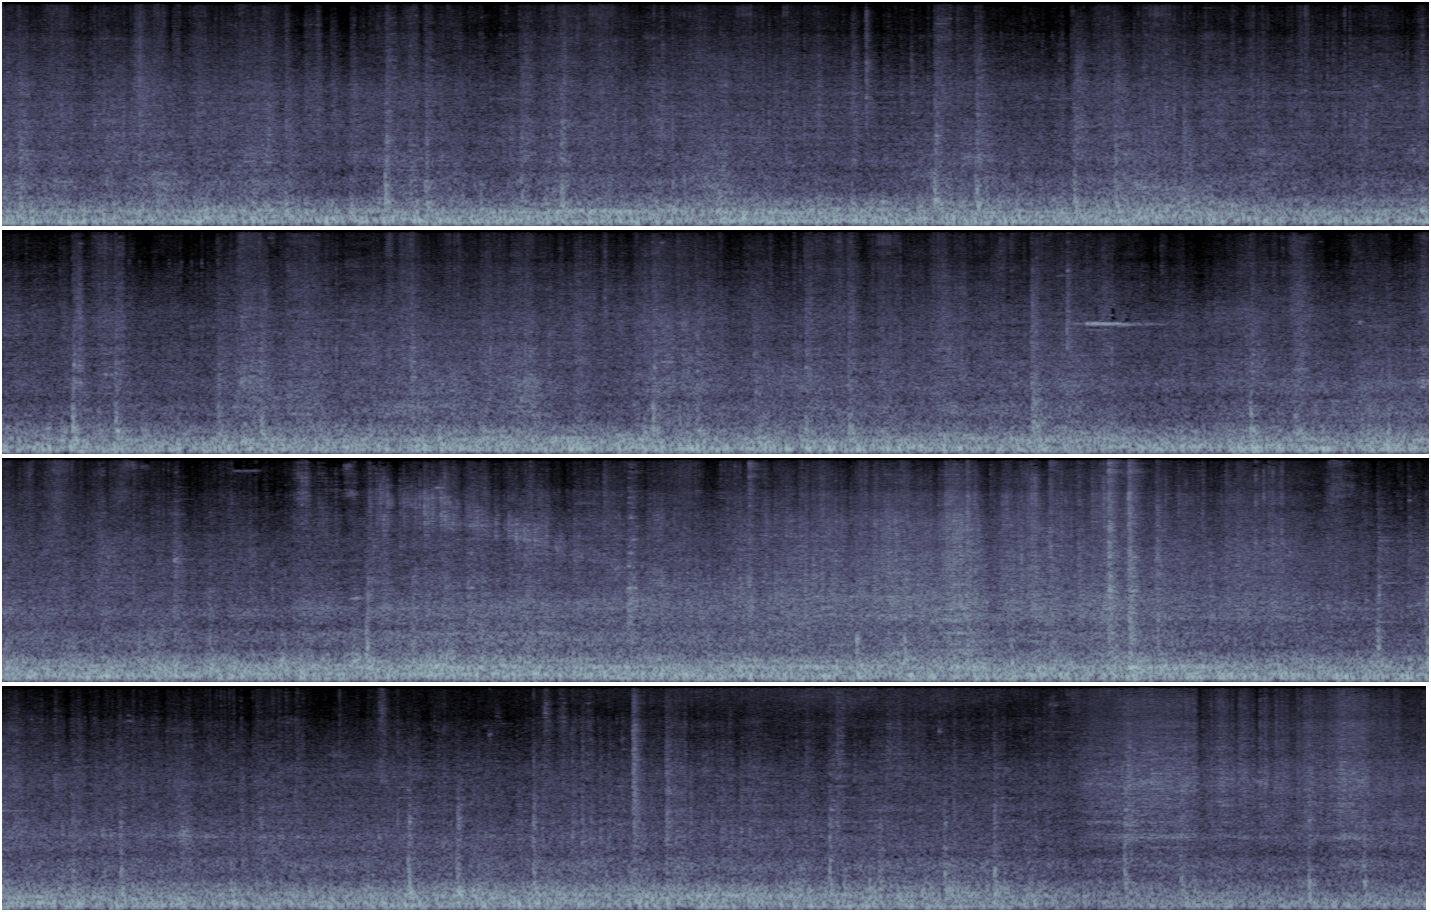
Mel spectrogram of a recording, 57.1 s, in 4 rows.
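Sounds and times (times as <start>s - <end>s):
steel wheels rumbling on rail: 0.0s - 57.0s
wheels clicking over rail joints: 0.0s - 57.0s.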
